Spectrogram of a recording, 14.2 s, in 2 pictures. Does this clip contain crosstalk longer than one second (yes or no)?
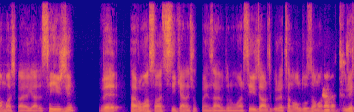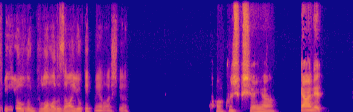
no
